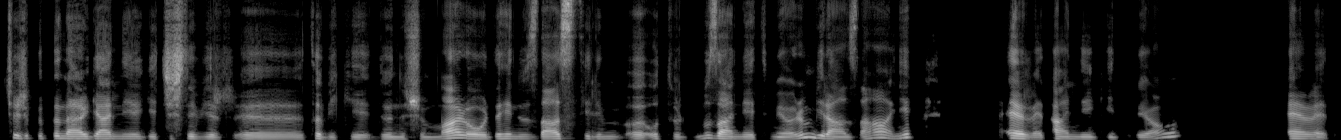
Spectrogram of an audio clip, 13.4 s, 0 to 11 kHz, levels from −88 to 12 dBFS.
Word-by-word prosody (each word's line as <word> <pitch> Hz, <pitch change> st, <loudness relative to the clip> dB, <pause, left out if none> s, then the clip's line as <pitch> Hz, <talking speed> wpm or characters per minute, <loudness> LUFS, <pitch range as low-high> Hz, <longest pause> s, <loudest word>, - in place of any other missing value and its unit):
çocukluktan 180 Hz, -3 st, -3 dB
ergenliğe 160 Hz, 0 st, +2 dB
geçişte 150 Hz, +1 st, +2 dB
bir, 140 Hz, -2 st, -8 dB
eee, 145 Hz, -1 st, -5 dB
tabii 135 Hz, -6 st, -2 dB
ki 135 Hz, 0 st, -11 dB
dönüşüm 135 Hz, -1 st, 0 dB
var. 195 Hz, +6 st, +7 dB
Orada 155 Hz, -1 st, +2 dB
henüz 150 Hz, -3 st, -6 dB
daha 150 Hz, +2 st, +4 dB
stilim, 150 Hz, -2 st, +1 dB
ııı, 150 Hz, -2 st, -2 dB
oturduğunu 155 Hz, +3 st, -11 dB
zannetmiyorum, 150 Hz, -, 0 dB
biraz 145 Hz, -8 st, 0 dB
daha, 150 Hz, -, -6 dB
hani 230 Hz, +3 st, -3 dB, 1.0 s
Evet, 150 Hz, -7 st, +6 dB
anne 145 Hz, -2 st, -1 dB
giydiriyor. 250 Hz, -, -9 dB, 1.1 s
Evet. 160 Hz, -5 st, -1 dB
150 Hz, 105 wpm, -25 LUFS, 140-165 Hz, 1.1 s, var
